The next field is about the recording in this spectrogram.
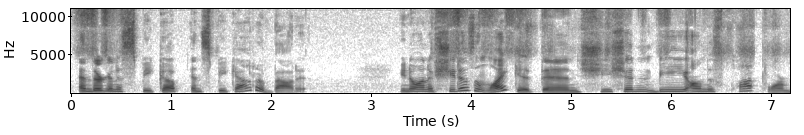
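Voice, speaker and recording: Woman venting in casual, emphatic talk. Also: mid-range voice. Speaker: online video commentator. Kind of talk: casual opinion vlog, venting.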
